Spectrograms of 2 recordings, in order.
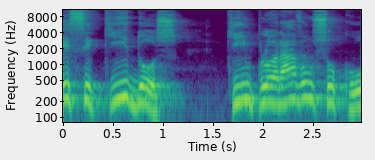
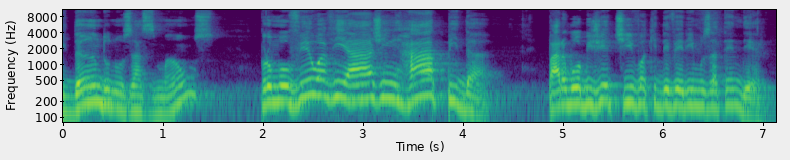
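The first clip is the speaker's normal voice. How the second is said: plain reading voice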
